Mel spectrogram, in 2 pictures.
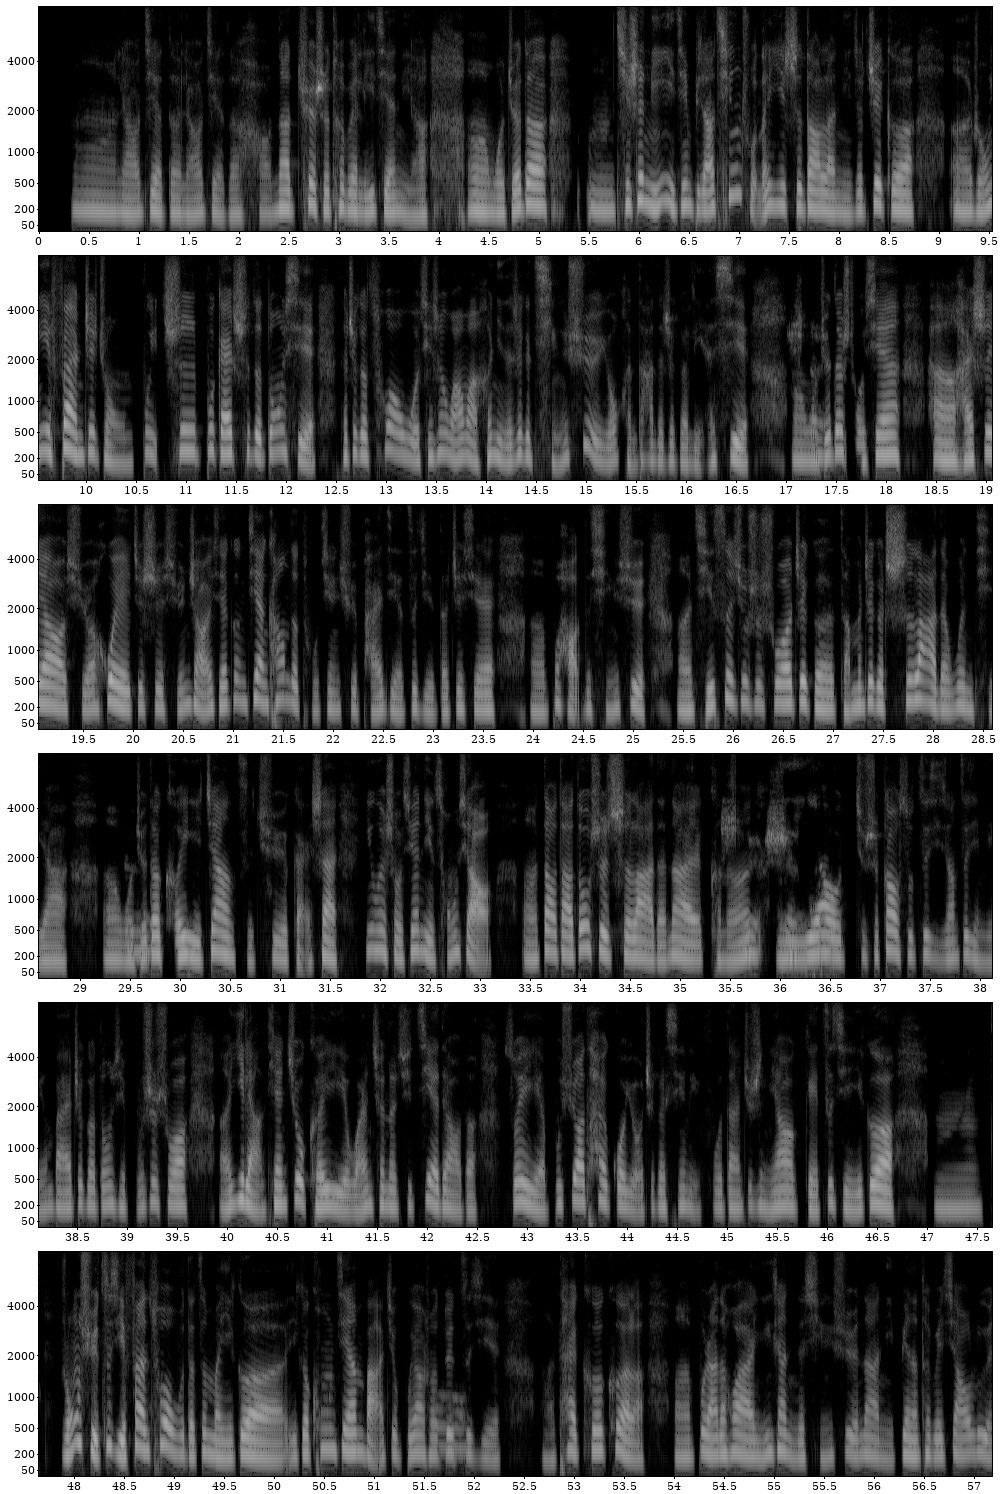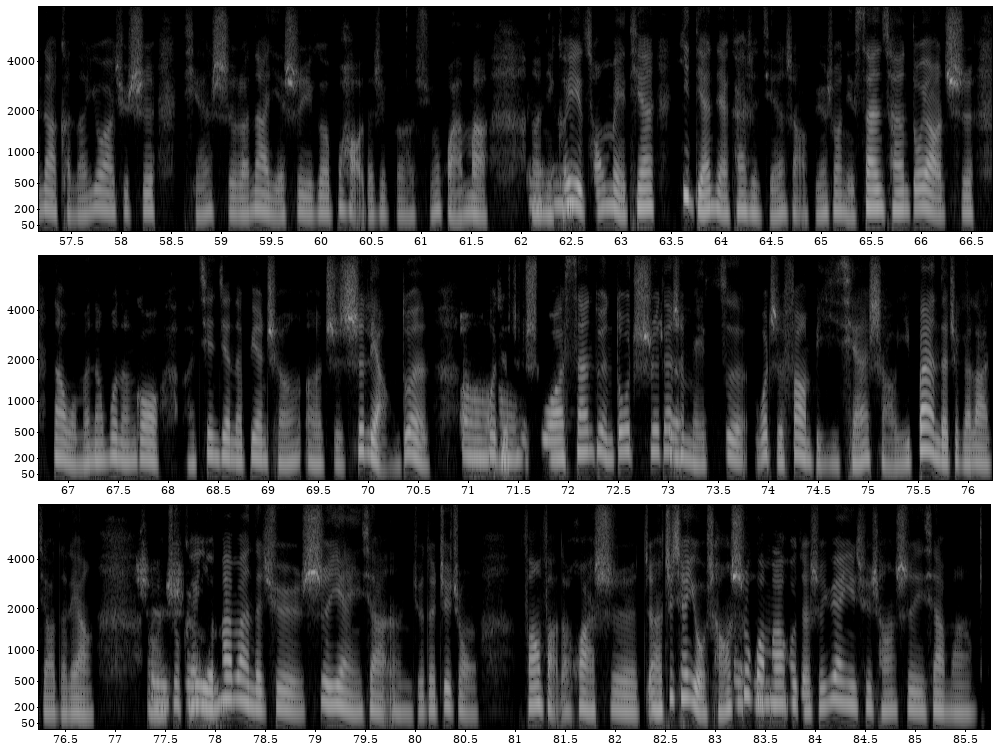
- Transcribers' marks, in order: none
- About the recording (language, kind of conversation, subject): Chinese, advice, 吃完饭后我常常感到内疚和自责，该怎么走出来？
